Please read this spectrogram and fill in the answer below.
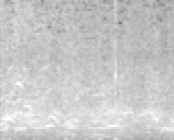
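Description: A flock of birds calling faintly, with many short rising-and-falling cries overlapping.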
